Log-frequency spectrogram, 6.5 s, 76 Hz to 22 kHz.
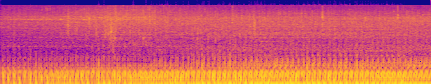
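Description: Suzuki SV650's V-twin engine running at low revs, a steady, loud, low pulsing beat that gets louder about two seconds in and then holds at idle.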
